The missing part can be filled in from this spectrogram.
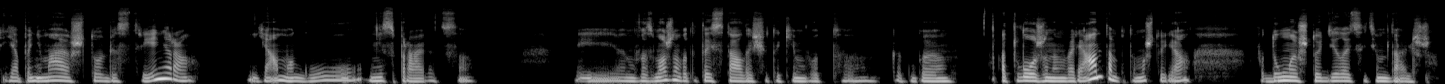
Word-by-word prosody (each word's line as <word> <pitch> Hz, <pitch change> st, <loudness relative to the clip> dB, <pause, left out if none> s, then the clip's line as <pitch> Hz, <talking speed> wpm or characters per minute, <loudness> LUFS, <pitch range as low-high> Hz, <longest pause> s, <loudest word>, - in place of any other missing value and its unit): Я 165 Hz, -3 st, -4 dB
понимаю, 160 Hz, +4 st, +1 dB
что 160 Hz, +3 st, -1 dB
без 150 Hz, -3 st, -5 dB
тренера 185 Hz, -, +4 dB, 0.5 s
я 145 Hz, -, -2 dB
могу 180 Hz, +6 st, -1 dB
не 160 Hz, 0 st, +1 dB
справиться. 145 Hz, +3 st, -4 dB, 1.0 s
И, 150 Hz, +2 st, -3 dB
возможно, 160 Hz, +6 st, +1 dB
вот 165 Hz, -, -5 dB
это 165 Hz, -, -4 dB
и -, -, 0 dB
стало 150 Hz, +1 st, 0 dB
ещё 135 Hz, -2 st, -2 dB
таким 145 Hz, 0 st, -2 dB
вот, 145 Hz, -2 st, -6 dB, 0.2 s
э, -, -, -5 dB, 0.4 s
как -, -, -9 dB
бы 145 Hz, -1 st, 0 dB, 0.4 s
отложенным 160 Hz, -3 st, +3 dB
вариантом, 240 Hz, -, +5 dB
потому 155 Hz, +1 st, -3 dB
что 160 Hz, -, +2 dB
я 160 Hz, +1 st, -1 dB, 0.8 s
вот -, -, -7 dB
думаю, 175 Hz, +1 st, +5 dB
что 165 Hz, +2 st, +3 dB
делать 160 Hz, -1 st, 0 dB
с -, -, -7 dB
этим 155 Hz, -1 st, +1 dB
дальше. 130 Hz, -2 st, -3 dB
155 Hz, 135 wpm, -22 LUFS, 145-170 Hz, 1.0 s, вариантом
